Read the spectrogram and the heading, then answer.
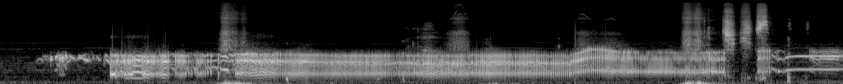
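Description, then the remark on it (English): A drawn-out vocal imitation of a creaking door slowly swinging open, a wavering, groaning tone held for several seconds with a few clicks and bumps near the end. “There's the sound of the door opening.”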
